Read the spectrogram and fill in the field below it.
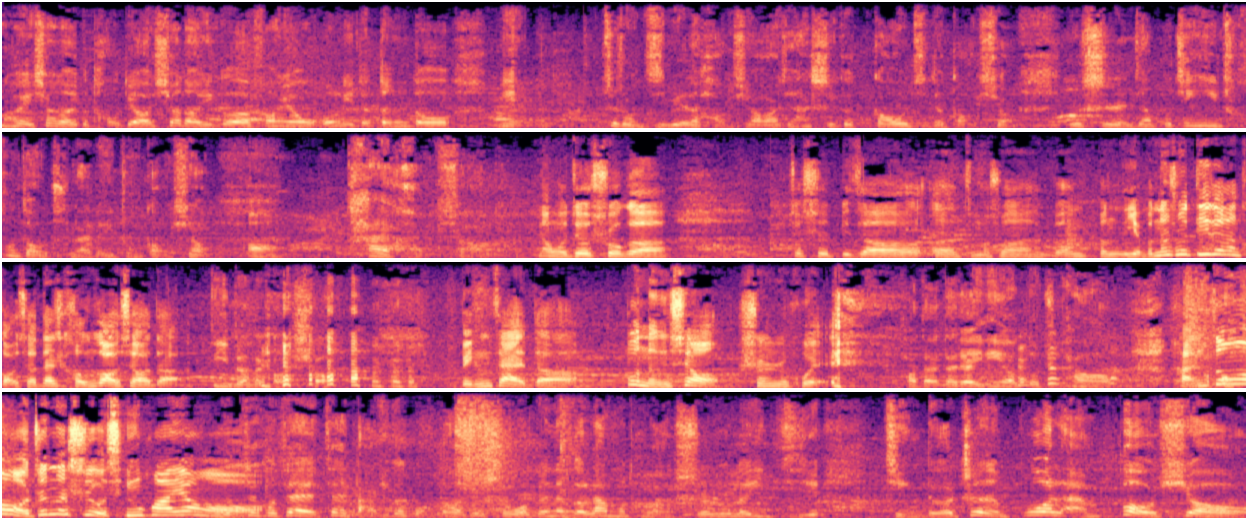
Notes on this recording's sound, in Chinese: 每次录制基本都是在餐厅吃饭，没有条件升级录音设备。本次录制花费：映彩餐厅。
